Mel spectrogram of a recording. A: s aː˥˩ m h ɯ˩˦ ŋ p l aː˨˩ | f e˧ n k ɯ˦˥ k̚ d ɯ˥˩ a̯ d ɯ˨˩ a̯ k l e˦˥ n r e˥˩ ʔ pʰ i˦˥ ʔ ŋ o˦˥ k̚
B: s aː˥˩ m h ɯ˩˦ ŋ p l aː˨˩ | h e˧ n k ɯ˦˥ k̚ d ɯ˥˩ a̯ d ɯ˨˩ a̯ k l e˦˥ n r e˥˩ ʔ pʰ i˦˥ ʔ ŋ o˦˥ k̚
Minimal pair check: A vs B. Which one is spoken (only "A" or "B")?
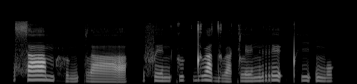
A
